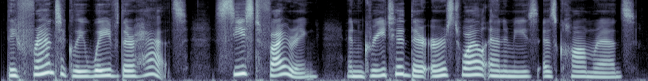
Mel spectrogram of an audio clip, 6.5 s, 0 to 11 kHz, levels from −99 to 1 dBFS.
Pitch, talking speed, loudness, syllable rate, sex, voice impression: 225 Hz, 130 wpm, -18 LUFS, 4.7 syllables/s, female, feminine, adult-like, tensed, slightly bright, clear, fluent, intellectual, slightly friendly, elegant, slightly strict, slightly sharp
